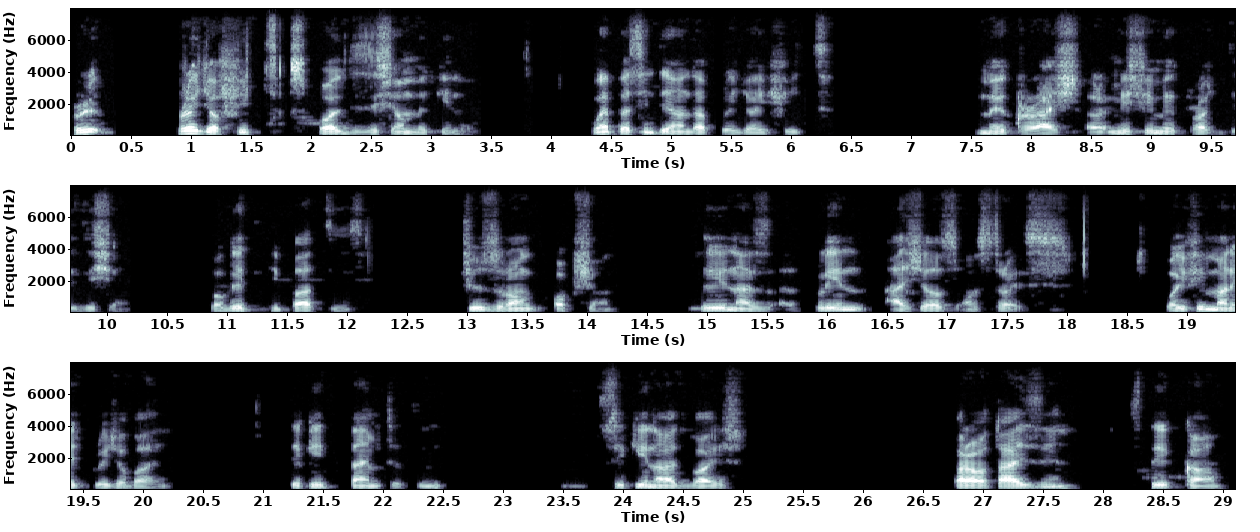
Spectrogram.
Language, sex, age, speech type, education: Nigerian Pidgin, male, 46-60, spontaneous, secondary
